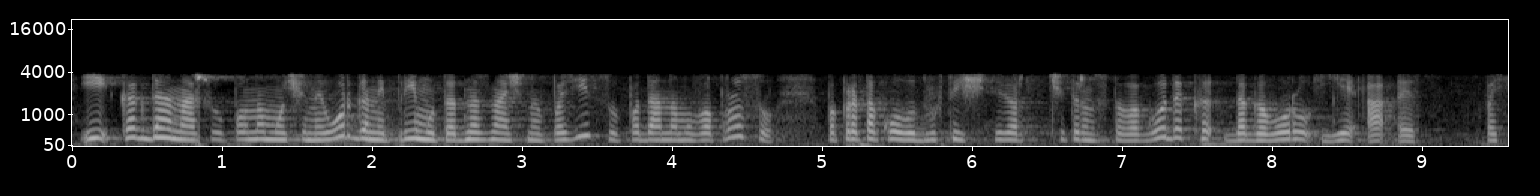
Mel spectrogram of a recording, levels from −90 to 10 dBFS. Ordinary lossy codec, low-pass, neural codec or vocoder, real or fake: none; 3.6 kHz; none; real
